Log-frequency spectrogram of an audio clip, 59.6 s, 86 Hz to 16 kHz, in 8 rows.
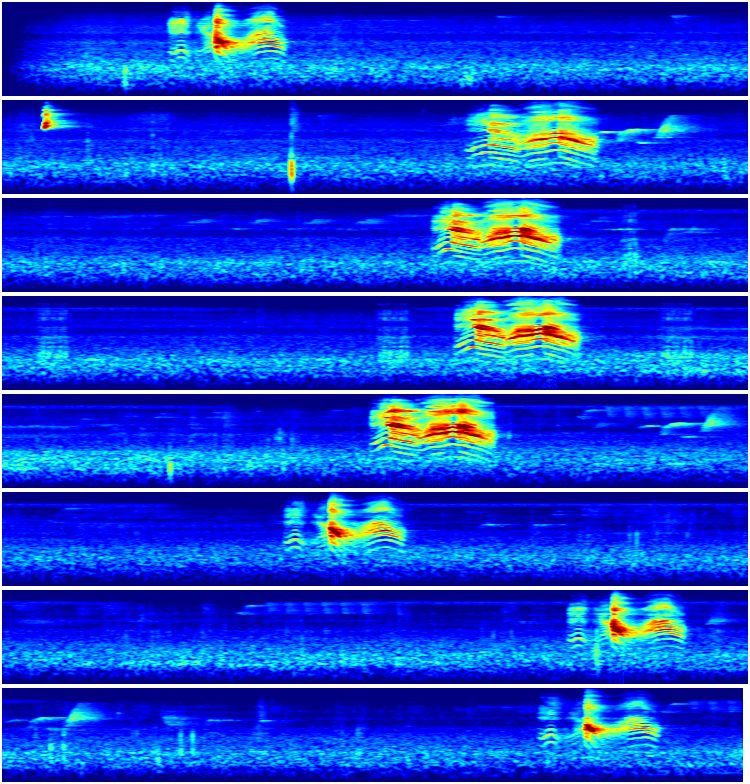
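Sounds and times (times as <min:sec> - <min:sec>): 
Ailuroedus maculosus spotted catbird calling: 0:01.7 - 0:02.9, 0:12.1 - 0:13.5, 0:19.2 - 0:20.6, 0:26.2 - 0:28.3, 0:33.5 - 0:34.8, 0:40.1 - 0:41.4, 0:50.4 - 0:51.6, 0:57.6 - 0:58.8.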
